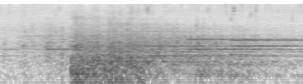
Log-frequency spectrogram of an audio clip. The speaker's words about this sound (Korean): 저는 몸이 찌뿌둥해서 기지개를 한번 켜고 잠시 비구경에 빠져봅니다. 번개가 운동장을 환하게 밝히면 콰강 하고 뇌성이 떨어지는 장관이 나름대로 운치 있어 보이더군요.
